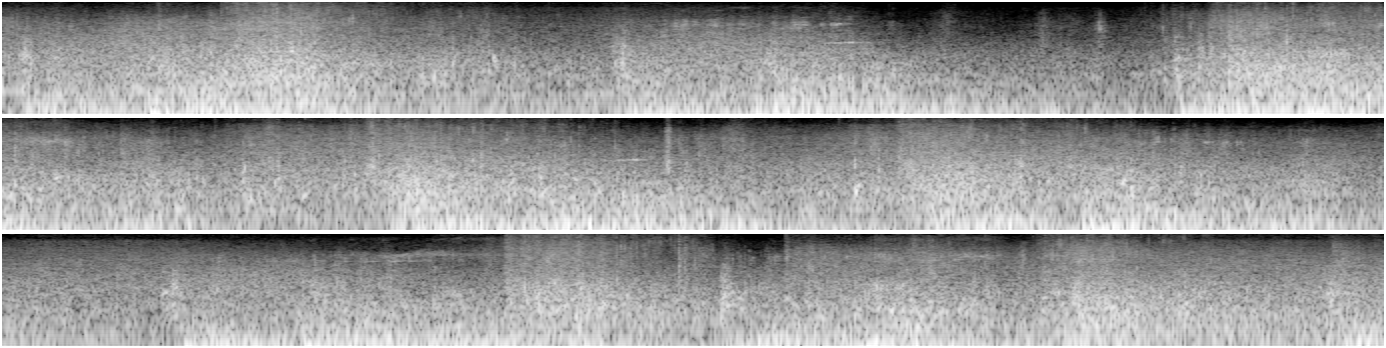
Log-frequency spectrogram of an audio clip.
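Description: Water splashes and churns heavily in bursts.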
